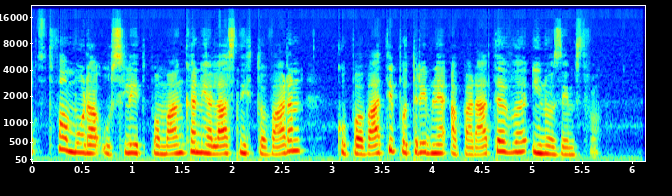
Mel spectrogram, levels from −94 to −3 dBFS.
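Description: From start to finish the speech carries plainly audible Opus compression damage. The sound points to the codec's music (CELT) mode, likely at a low bitrate near 24 kbps. Each band keeps its energy, but bands short of bits are refilled by folding lower bands or with noise, so voiced sounds come out rough and grainy rather than swirly. A spectrogram shows energy reaching about 20.1 kHz, with few holes but a speckled, noisy texture in the upper bands.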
